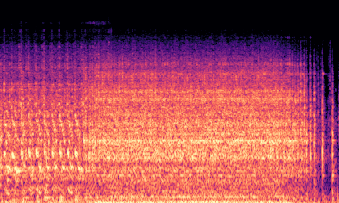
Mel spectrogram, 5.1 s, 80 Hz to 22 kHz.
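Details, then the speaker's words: 1988 Ford wrecker with a standard transmission, engine running: a loose, uneven rattle about three times a second that is not PTO-related and fades when the PTO is engaged under load. An input shaft bearing or side shaft is suspected. "so there you have it not PTO related sounds like an input shaft bearing or side shaft"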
